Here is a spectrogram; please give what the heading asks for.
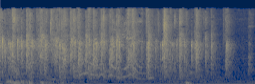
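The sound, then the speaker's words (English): An audience applauds to welcome a young performer onto the stage at a Sunday night open mic. Dense, crackling clapping starts strong, then gradually thins and fades toward the end. “please put your hands together for this talented young artist and welcome Cadence to the”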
